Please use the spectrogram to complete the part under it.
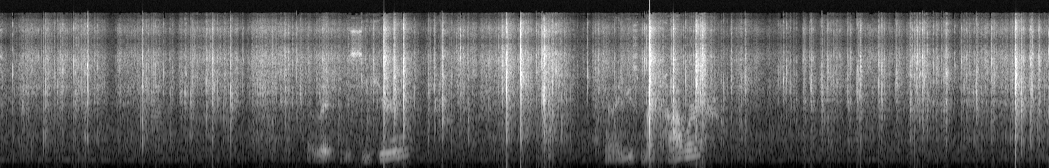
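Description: Plastic wrapping crinkles and rustles in a man's hands.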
